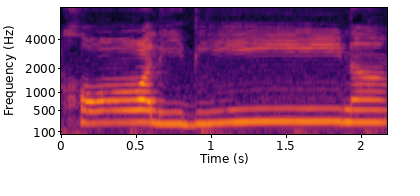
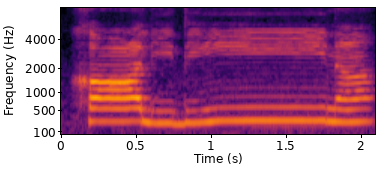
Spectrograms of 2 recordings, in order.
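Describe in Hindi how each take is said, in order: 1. kh मोटा है, भरी हुई आवाज़ के साथ। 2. kh बारीक है, हल्की आवाज़ के साथ। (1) "मुंह को गोल करके, मोटी आवाज़ में" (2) "अगर हम इसे बारीक पढ़ेंगे"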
